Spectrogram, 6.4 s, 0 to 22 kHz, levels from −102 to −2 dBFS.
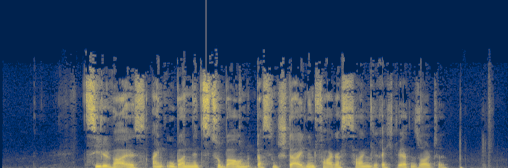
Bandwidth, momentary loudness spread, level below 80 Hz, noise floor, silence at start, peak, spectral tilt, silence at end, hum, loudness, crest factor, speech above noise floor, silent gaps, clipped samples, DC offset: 15.5 kHz; 9 LU; -46 dBFS; -61 dBFS; 1.05 s; 0 dBFS; -4 dB/octave; 0.55 s; none; -19 LUFS; 20 dB; 42 dB; none; under 0.1%; under 0.1%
